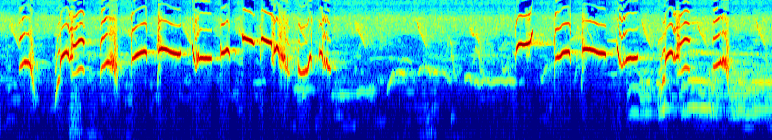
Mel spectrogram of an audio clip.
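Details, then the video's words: Morning song of an Oriental magpie-robin, played to make other magpie-robins answer: a fast string of sweet whistled notes and quick downslurs, then a softer quiet stretch before loud ringing whistles resume, with a faint second singer in the background. "pancingan suara kacer di pagi hari"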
